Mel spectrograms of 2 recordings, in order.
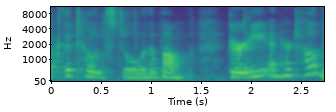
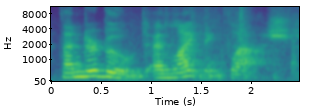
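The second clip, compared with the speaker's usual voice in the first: usual speaking voice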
